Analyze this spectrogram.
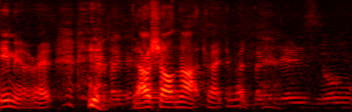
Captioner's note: laugh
